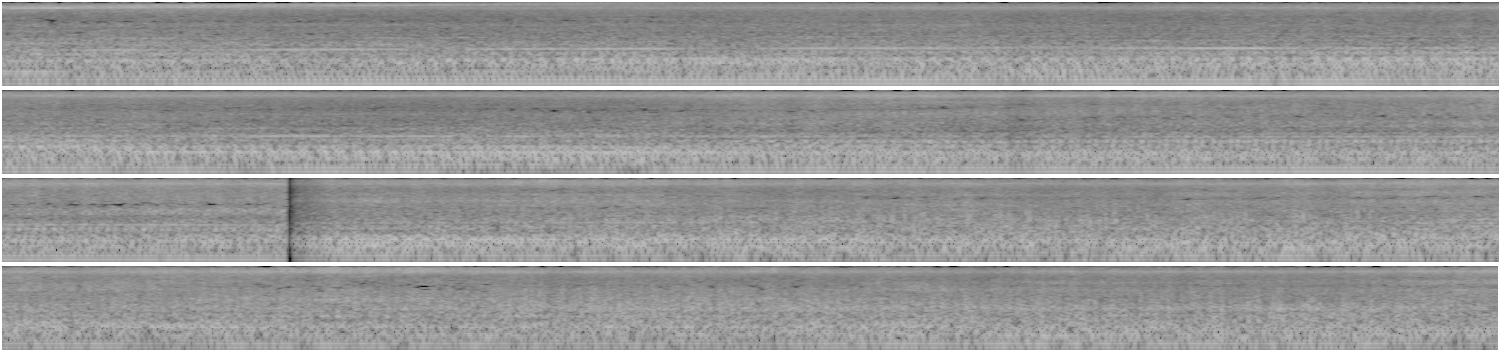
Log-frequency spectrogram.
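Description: Train running, heard from an open window: a steady mix of engine, wheels on rail and rushing air, with the engine's pitch rising slowly over the first few seconds as the train gathers speed leaving the station. About halfway through the sound changes abruptly to a similar steady running noise.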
